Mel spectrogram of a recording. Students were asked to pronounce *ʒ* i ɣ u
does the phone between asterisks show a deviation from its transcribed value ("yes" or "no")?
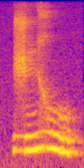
no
